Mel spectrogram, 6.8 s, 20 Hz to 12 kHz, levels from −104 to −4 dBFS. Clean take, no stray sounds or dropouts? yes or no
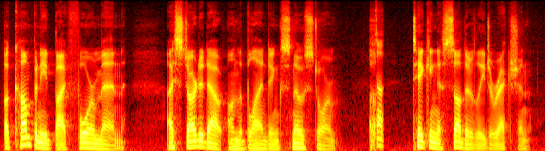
no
